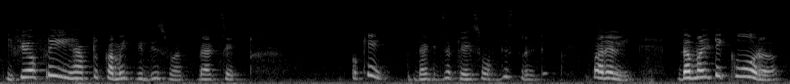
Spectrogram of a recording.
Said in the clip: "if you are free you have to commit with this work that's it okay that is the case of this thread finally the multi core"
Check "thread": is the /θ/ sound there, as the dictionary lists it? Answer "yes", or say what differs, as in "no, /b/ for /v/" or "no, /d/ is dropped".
no, /t/ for /θ/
